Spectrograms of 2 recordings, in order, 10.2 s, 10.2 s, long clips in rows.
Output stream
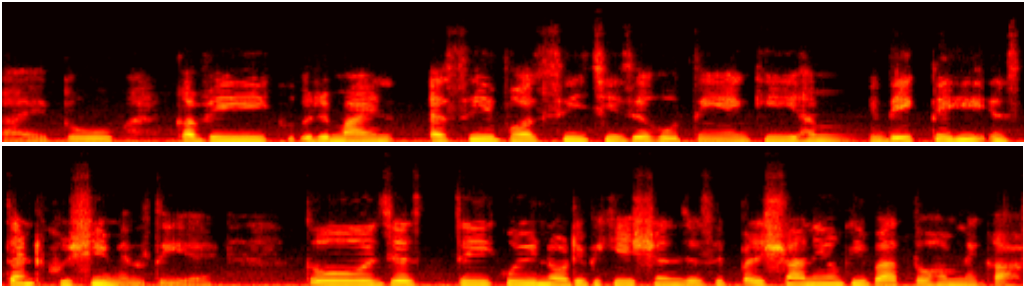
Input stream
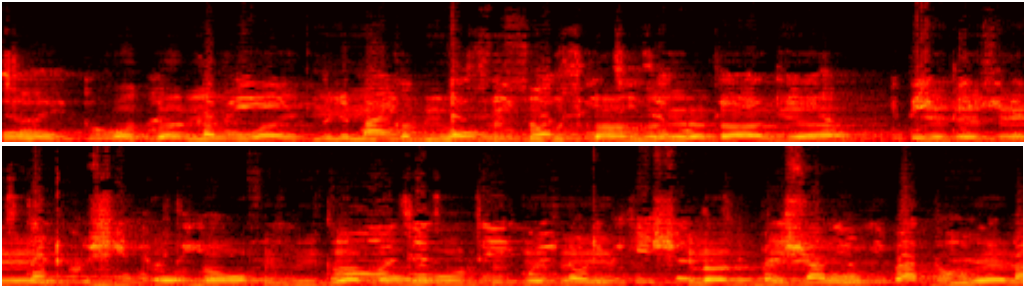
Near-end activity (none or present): present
